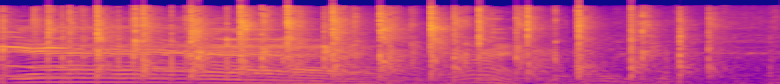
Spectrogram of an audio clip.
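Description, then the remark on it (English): A small group of women claps for a few seconds during the Great American Morning Show, recorded around the corner from Rush Copley Hospital, across the street from a CVS; the claps are fairly loud while a voice calls out over the applause and trails off as the clapping thins into scattered hits. “Can we clap for that, ladies?”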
